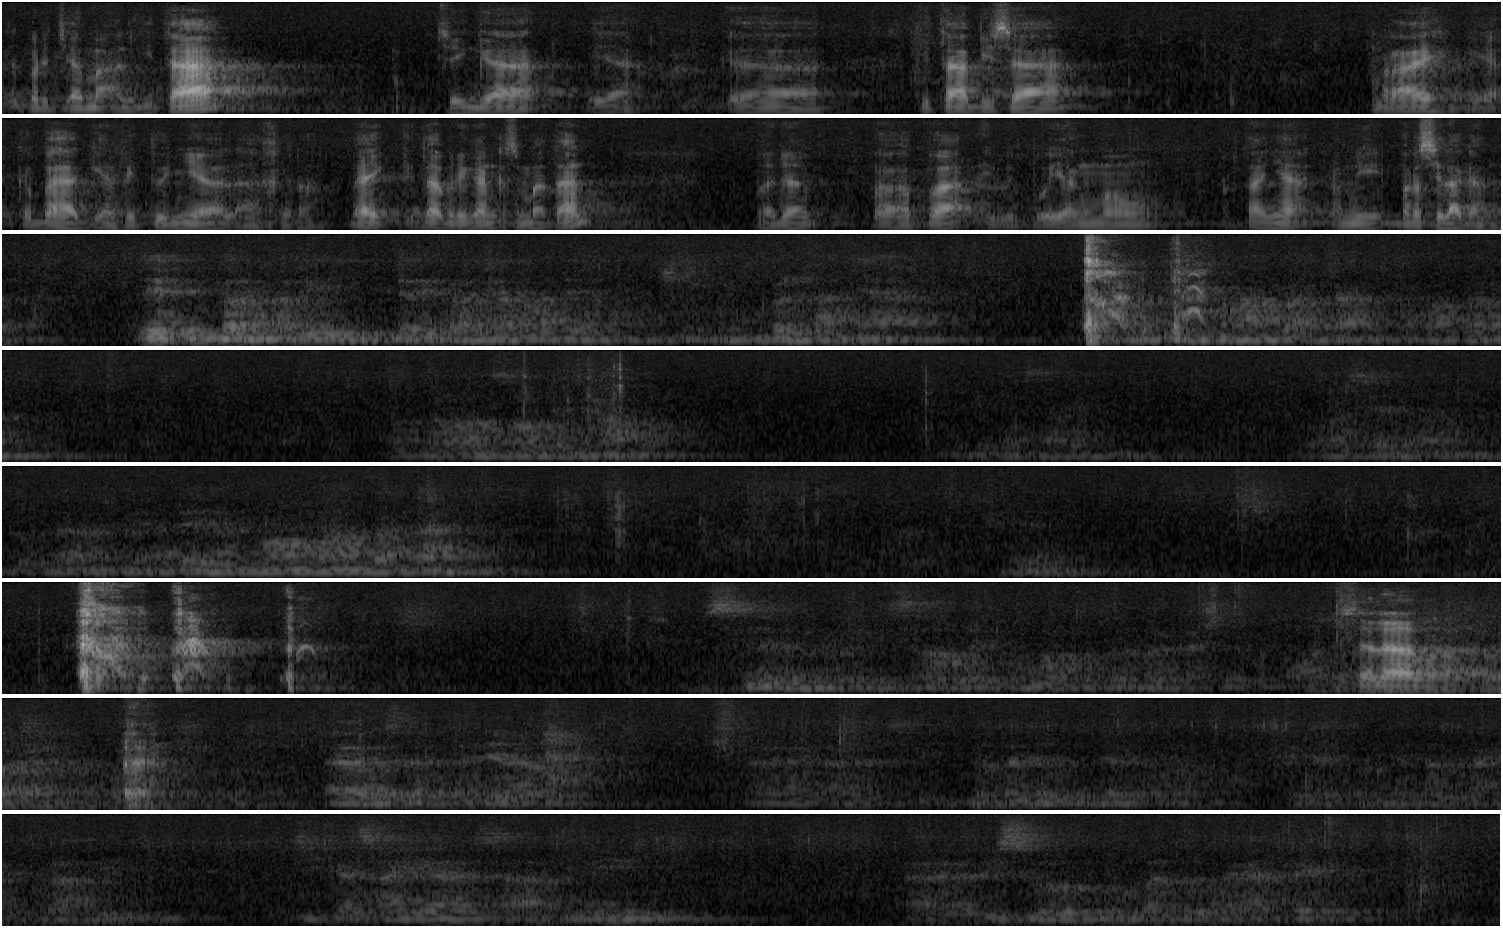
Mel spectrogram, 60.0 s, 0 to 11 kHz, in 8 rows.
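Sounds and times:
man coughing: 20.4s - 21.2s, 37.8s - 39.2s, 45.5s - 46.0s.

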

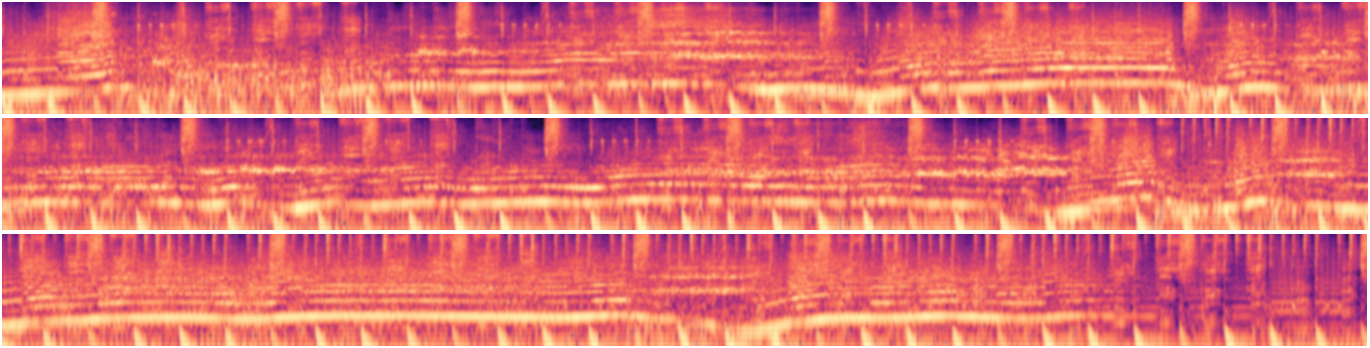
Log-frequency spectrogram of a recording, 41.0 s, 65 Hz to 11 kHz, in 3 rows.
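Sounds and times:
tyres squealing: 0.0s - 40.1s
car engine at high revs: 0.0s - 40.9s.

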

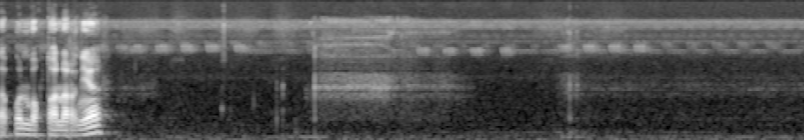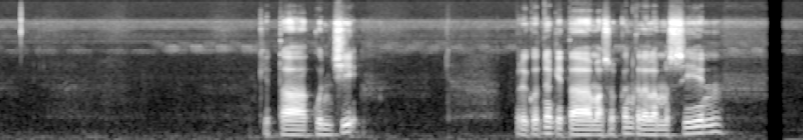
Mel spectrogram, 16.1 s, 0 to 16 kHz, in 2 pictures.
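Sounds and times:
faint high-pitched chirping: 0.0s - 15.1s.

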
